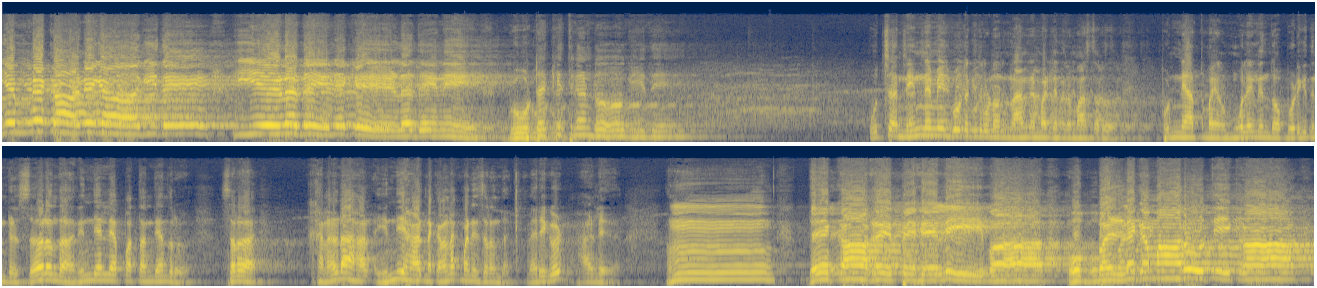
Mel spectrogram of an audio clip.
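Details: Comedian imitating a schoolboy singing with a speech impediment (todalu, lisping or faltering speech) in a comedy routine; speech sound disorder (imitated).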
